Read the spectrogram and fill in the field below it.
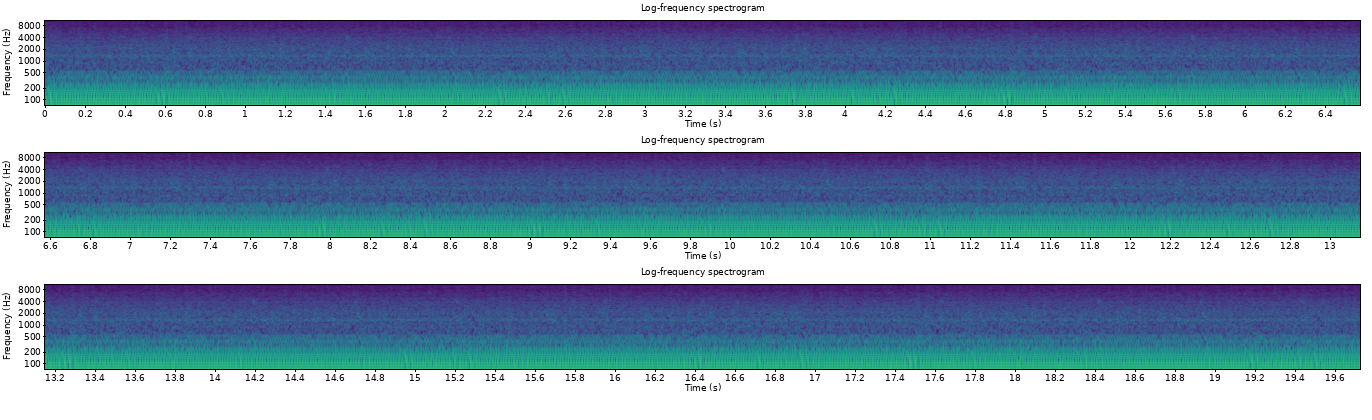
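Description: A sports car engine idles with a steady low rumble.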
